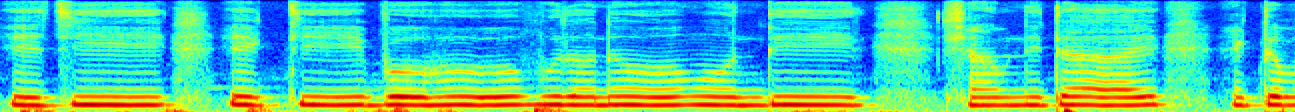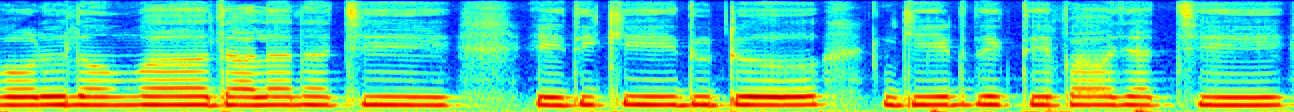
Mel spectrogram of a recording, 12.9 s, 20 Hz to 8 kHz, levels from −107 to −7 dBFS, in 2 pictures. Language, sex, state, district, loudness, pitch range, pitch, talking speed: Bengali, female, West Bengal, Jhargram, -19 LUFS, 215-220 Hz, 220 Hz, 80 wpm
